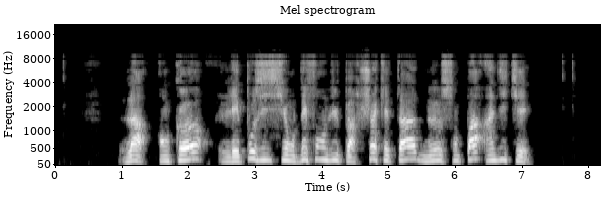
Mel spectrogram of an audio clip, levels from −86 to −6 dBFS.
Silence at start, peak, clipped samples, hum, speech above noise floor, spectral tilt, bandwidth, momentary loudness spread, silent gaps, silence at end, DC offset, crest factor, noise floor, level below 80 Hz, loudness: 1 s; -2 dBFS; under 0.1%; none; 44 dB; -5 dB/octave; 9.6 kHz; 9 LU; none; 1.1 s; under 0.1%; 16 dB; -61 dBFS; -60 dBFS; -17 LUFS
